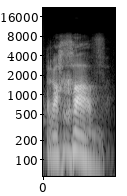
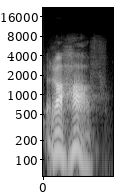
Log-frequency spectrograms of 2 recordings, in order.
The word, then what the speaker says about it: Rahab: Und noch etwas, im Hebräischen spricht man Hure Rahab anders aus als Rahab hier. Das sind zwei verschiedene Wörter. Also Hure Rahab, sagt man, Rahab spricht man aus Rachav. Und hier Rahav. Also das eine ist mit CH im Hebräischen und das andere nur mit H.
